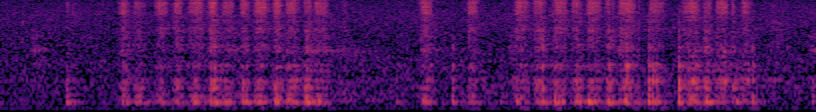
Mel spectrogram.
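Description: A yellow pencil scratches drawing lines across the flat top of a solid, dark-stained wooden child's stool while the other hand holds the edge. Quiet, dry scratching strokes come in bursts of rapid rubbing with a woody midrange tone and faint bright hiss. A faint steady low hum sits underneath.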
